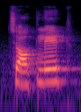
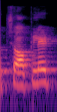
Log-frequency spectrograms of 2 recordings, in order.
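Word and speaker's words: chocolate: चॉकलेट बिल्कुल गलत word है। इसको चॉकलेट प्रोनाउंस ना करके हम इसको बोलते हैं चॉकलेट। क्या बोलते हैं? इट्स चॉकलेट नॉट चॉकलेट।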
